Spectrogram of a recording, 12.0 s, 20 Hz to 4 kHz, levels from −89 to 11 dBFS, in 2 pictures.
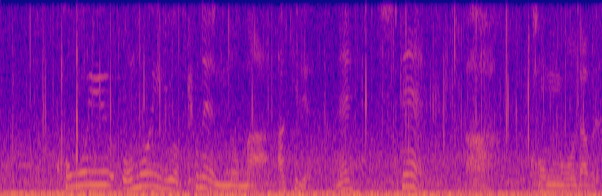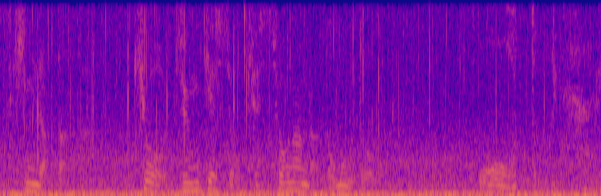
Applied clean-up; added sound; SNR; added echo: none; Rain; -5 dB; none.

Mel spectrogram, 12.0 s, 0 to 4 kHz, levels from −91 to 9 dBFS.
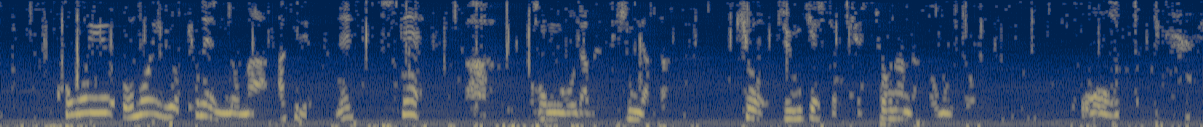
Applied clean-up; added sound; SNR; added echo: classical method spectral subtraction.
